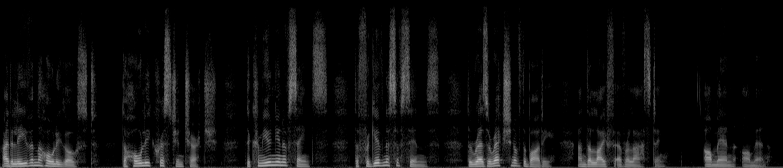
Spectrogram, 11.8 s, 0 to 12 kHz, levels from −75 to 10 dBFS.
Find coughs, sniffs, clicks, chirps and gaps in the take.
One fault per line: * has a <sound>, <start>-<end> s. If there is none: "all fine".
all fine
